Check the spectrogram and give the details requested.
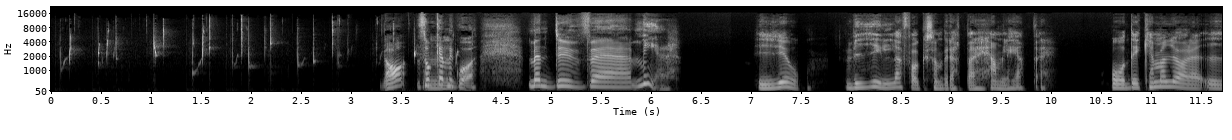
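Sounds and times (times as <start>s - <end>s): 
water dripping: 0.0s - 4.3s
speech: 3.3s - 6.4s, 7.0s - 10.0s, 10.6s - 11.7s.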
